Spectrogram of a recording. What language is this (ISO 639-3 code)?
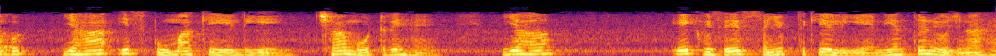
hin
